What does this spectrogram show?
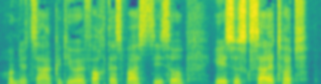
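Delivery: ordinary talk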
